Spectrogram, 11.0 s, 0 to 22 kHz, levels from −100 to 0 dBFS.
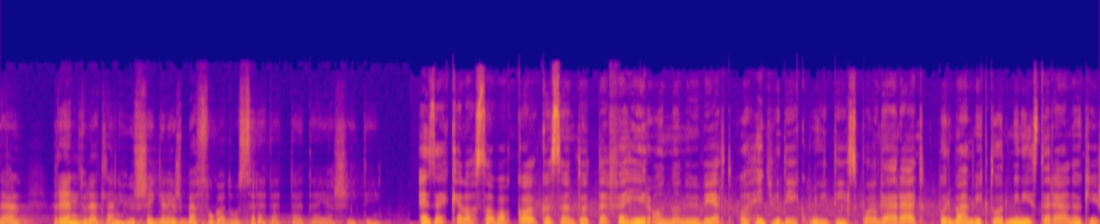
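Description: No technical faults can be heard anywhere in the clip.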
